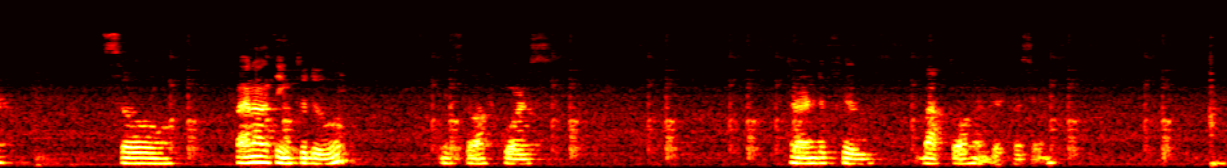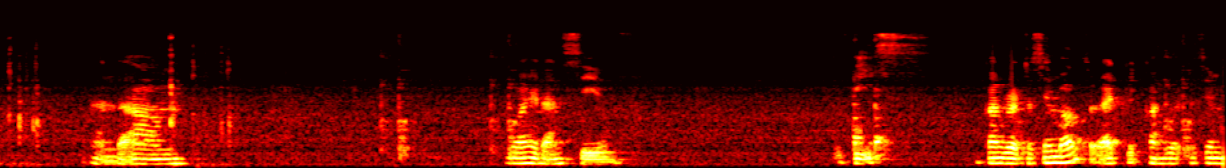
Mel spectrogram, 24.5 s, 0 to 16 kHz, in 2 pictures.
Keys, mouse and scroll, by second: 0.6 scroll up 1, 1.0 scroll down 1, 1.5 click, 12.3 ctrl+-, 12.5 ctrl+-, 14.2 ctrl+=, 14.3 ctrl+=, 15.7 click, 19.2-19.6 scroll down 1, 19.7-20.5 scroll up 1, 20.5 right click, 23.7 click.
